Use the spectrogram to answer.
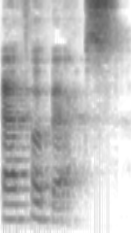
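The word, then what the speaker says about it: f(x): is f ofx and that's how you pronounce it f ofx so for example f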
